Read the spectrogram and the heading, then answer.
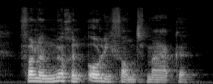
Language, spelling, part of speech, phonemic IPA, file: Dutch, van een mug een olifant maken, verb, /vɑn ən ˈmʏx ən ˈoːliˌfɑnt ˈmaːkən/, Nl-van een mug een olifant maken.ogg
- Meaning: to make a mountain out of a molehill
